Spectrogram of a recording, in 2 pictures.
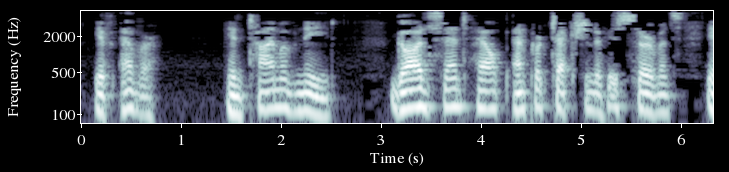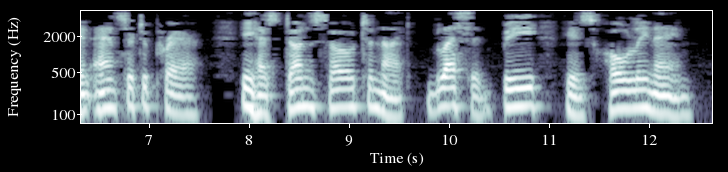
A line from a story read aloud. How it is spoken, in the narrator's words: Matheson exclaimed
